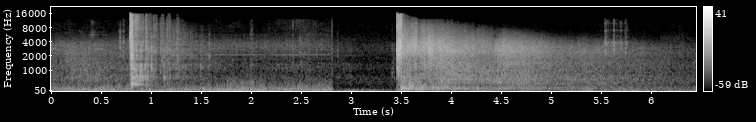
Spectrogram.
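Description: A hand-held grenade launcher fires once, a sharp crack about a second in. Later a louder blast follows as the grenade explodes at the target about 150 m downrange, its rumble rolling away slowly.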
